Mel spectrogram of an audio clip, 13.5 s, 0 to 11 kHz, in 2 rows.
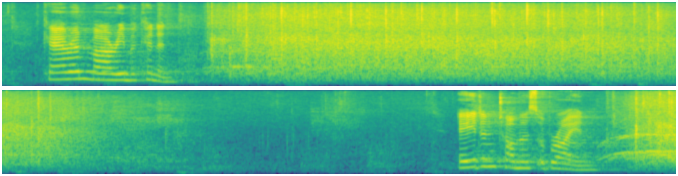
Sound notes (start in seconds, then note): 2.0 applause; 12.8 applause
